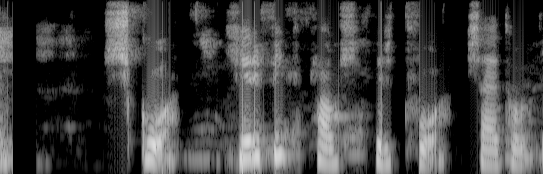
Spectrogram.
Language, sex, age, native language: Icelandic, other, 13, Icelandic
